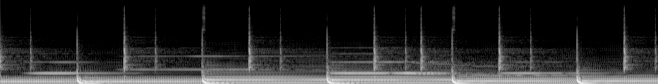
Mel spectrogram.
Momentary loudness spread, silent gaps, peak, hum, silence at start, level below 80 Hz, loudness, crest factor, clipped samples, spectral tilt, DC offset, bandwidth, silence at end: 7 LU; none; 0 dBFS; none; 0 s; -18 dBFS; -16 LUFS; 14 dB; under 0.1%; -9 dB/octave; under 0.1%; 9.6 kHz; 0 s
